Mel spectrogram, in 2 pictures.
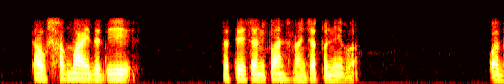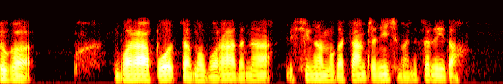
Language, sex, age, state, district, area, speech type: Manipuri, male, 18-30, Manipur, Kangpokpi, urban, conversation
